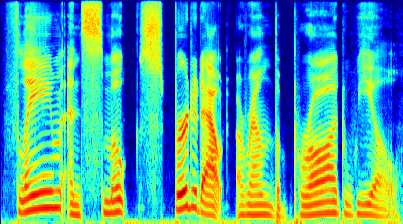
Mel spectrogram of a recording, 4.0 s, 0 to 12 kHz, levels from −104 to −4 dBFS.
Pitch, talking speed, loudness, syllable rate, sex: 170 Hz, 135 wpm, -19 LUFS, 3.4 syllables/s, female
